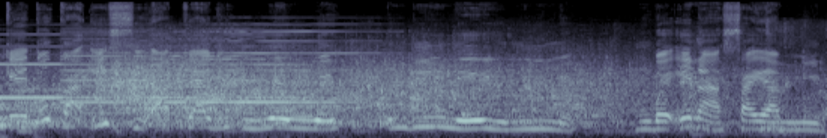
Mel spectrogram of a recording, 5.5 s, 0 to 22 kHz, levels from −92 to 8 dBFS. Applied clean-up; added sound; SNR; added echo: none; Sliding door + Toilet flush; -2 dB; none.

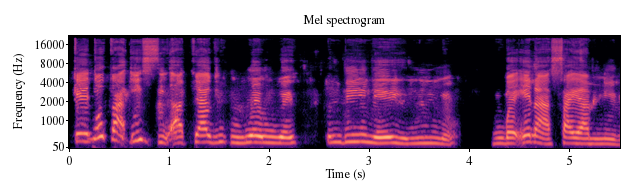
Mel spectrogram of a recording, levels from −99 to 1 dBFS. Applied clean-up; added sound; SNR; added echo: neural mask model Resemble Enhance denoiser.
